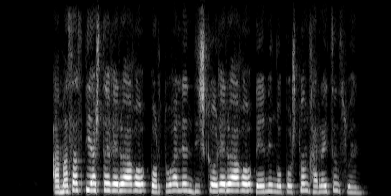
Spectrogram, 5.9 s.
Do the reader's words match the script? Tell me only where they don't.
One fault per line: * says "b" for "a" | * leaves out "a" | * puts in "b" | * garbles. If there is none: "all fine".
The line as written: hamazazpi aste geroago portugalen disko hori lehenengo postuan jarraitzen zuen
* says "geroago" for "hori"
